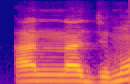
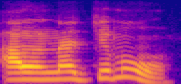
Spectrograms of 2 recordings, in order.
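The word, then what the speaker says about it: النجم: Annajmu apa? Alnajmu. Annajmu. Nah, jadinya ada alif, ada tasdidnya di situ nunnya. Tadinya nunnya kan enggak ada tasdid najmun. Ketika ketemu alif lam, nunnya jadi bertasydid.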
